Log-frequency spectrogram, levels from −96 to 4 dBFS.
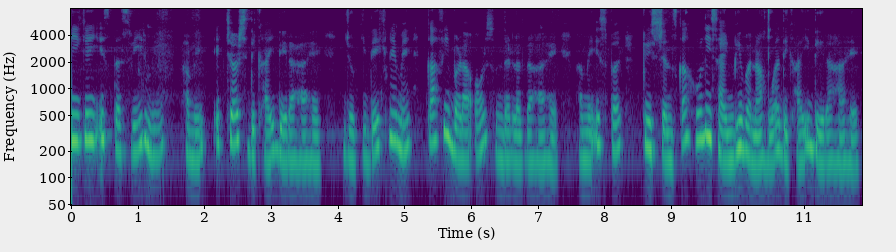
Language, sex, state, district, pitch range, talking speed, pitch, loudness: Hindi, female, Bihar, Madhepura, 155-240 Hz, 185 wpm, 185 Hz, -37 LUFS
